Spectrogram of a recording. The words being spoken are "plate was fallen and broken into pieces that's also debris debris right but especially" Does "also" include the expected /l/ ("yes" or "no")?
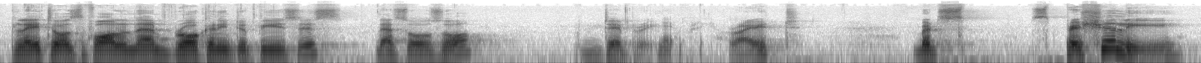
yes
